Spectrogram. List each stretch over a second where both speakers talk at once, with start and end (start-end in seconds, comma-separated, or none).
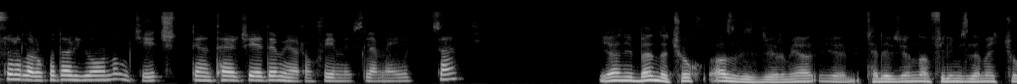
none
